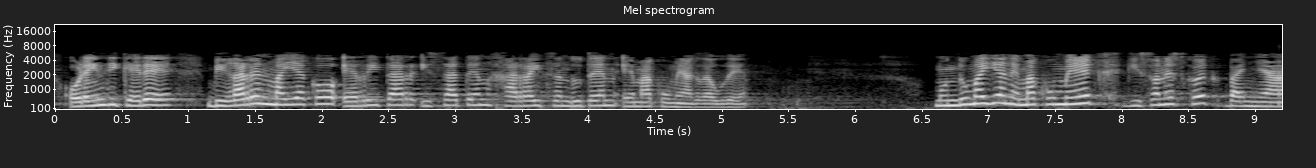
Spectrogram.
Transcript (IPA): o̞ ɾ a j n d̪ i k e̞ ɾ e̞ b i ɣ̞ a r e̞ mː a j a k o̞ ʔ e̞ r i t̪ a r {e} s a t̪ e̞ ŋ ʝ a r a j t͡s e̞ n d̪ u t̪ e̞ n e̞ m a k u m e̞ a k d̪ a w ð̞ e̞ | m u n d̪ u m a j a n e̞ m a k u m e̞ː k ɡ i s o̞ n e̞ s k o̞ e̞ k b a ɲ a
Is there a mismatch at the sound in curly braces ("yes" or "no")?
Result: yes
